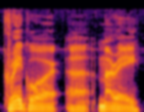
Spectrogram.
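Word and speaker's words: Grégoire Maret: But yeah, I mean, Gregoire Marais, is that how you pronounce it, Brian? – That is it.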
